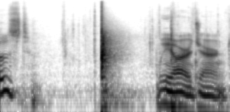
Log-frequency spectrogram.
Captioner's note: gavel bangs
